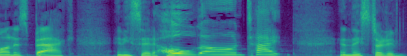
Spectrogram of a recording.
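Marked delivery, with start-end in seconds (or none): 1.5-2.8 slow, high holler; drawn-out, high dinosaur call; called-out warning. Acted. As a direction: call it out to riders on your back. T-Rex warns riders before galloping.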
